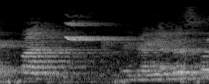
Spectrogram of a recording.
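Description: A woman's voice speaking, with taps of chalk on a blackboard as she writes.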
